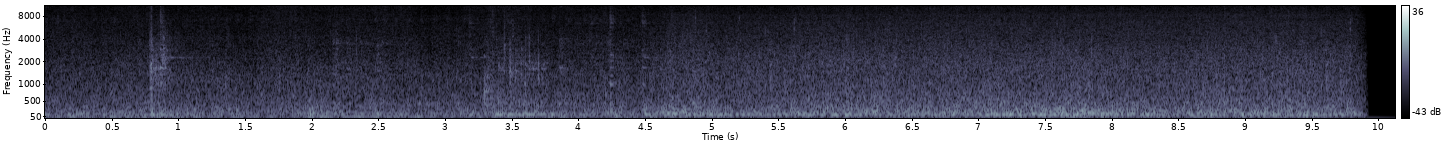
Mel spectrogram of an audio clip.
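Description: Water rushing over a dam spillway, a dense steady hiss that grows a little louder about halfway through, with a few light clicks in the first few seconds. It cuts off suddenly at the very end.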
